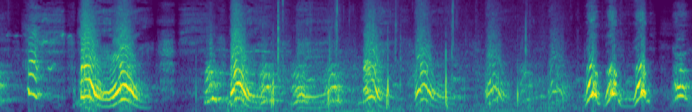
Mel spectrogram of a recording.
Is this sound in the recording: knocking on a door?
no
